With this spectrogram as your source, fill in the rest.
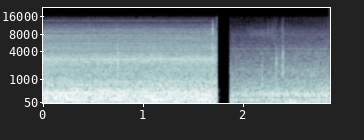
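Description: A parked train hums steadily close by.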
